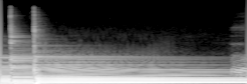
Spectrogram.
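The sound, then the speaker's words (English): A bass guitar note, plucked twice and left to ring, runs through a filter effect modulated by a sine wave that sweeps its tone smoothly. It is loud and sustained, with no voices. “There's your sine wave.”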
